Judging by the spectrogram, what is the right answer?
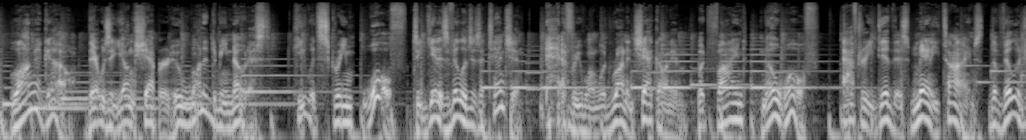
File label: Narration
